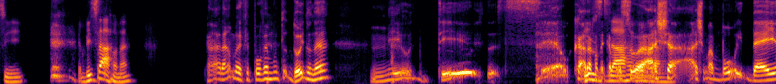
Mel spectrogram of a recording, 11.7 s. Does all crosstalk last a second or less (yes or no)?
no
